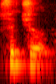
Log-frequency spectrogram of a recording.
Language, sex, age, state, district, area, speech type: Kashmiri, male, 18-30, Jammu and Kashmir, Bandipora, rural, spontaneous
